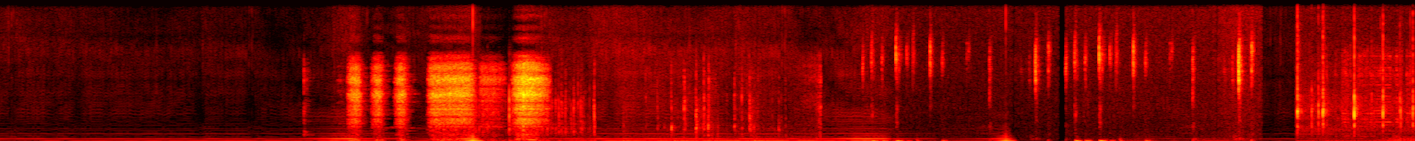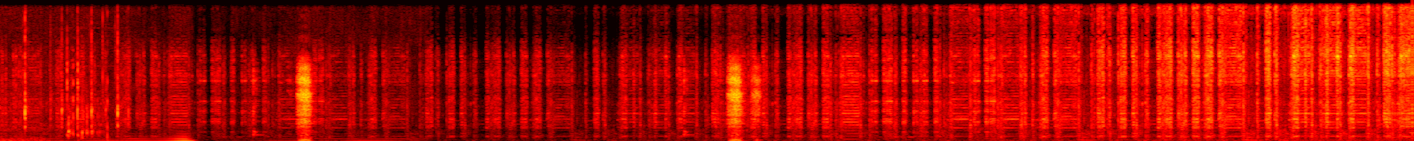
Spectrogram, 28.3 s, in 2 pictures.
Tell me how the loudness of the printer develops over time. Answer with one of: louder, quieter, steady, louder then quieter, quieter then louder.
louder.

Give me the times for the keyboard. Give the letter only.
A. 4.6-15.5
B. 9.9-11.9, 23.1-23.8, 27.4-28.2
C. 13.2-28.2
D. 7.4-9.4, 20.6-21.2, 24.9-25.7
A.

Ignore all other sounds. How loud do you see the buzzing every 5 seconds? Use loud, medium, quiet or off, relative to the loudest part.
loud, loud, medium, medium, off, off.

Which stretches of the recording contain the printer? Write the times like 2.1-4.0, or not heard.
13.2-28.2.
